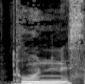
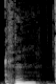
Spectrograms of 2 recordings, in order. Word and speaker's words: 돈: And if it's pronounced in Chinese character, it's 돈. 돈 sounds the same as money in Korean. – That's how they say pig, 돈? – 돈.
